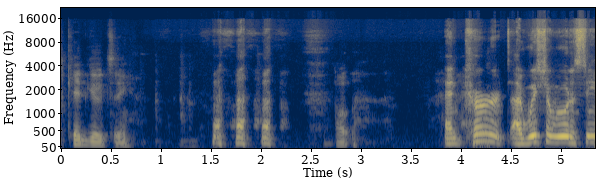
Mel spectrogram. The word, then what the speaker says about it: Guzzi: It's pronounced Guzzi, like Guzzi, like an Italian, like a Mario.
